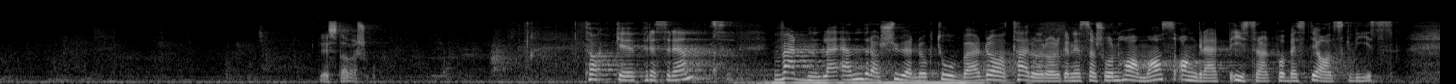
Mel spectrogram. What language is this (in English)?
Norwegian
